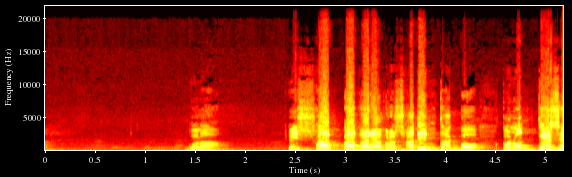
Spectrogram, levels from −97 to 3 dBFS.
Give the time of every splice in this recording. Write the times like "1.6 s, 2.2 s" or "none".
2.3 s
